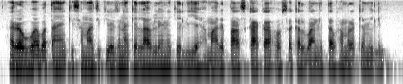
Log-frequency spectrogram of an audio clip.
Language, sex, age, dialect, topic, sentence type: Magahi, male, 25-30, Southern, banking, question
